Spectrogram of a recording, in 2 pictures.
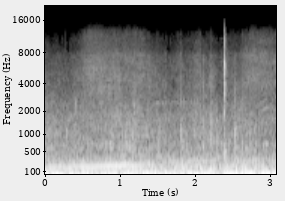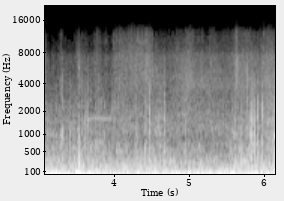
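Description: Nissan Patrol with a 5.6-litre petrol V8 driving on beach sand, heard from inside the cabin: a steady low rumble of engine and running gear. A low engine tone rises slightly in the first second or so, and a couple of sharp knocks come in the middle.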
